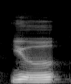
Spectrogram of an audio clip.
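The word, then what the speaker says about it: 言う: we have the verb the verb you also uh written and andor pronounced even when written as eu also pronounced as you should be an accent.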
